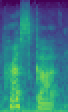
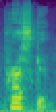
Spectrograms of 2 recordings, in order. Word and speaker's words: Prescott: It looks like Prescott. It does look like Prescott, but the locals call it Prescott. Yes, they do. Like a press kit.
